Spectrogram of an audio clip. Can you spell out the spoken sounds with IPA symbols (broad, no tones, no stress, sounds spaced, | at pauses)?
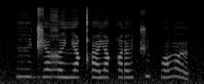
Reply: ɣ ɪ d͡ʒ ɛ ʁ ɪ lʲ ɛ qʰ y j ɪ q ʊ ɾ ø t͡ʃ y p ʊ lˠ ø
